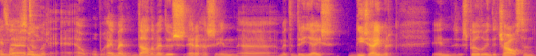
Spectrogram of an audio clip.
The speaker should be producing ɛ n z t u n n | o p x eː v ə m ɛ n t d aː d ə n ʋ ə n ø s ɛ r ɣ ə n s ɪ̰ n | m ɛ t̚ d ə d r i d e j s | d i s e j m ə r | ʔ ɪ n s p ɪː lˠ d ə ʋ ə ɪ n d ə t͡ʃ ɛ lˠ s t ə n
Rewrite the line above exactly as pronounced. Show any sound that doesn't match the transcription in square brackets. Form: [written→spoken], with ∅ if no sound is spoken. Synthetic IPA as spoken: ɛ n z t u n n | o p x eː v ə m ɛ n t d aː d ə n ʋ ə [n→d] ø s ɛ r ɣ ə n s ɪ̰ n | m ɛ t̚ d ə d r i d e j s | d i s e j m ə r | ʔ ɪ n s p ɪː lˠ d ə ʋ ə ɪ n d ə t͡ʃ [ɛ→a] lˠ s t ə n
